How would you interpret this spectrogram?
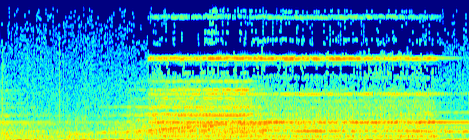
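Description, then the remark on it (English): A telephone bell rings insistently in an apartment, its bright metallic trill repeating in a steady pattern, fairly loud, with no one speaking. “The phone in Britt Reed's apartment rang repeatedly.”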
